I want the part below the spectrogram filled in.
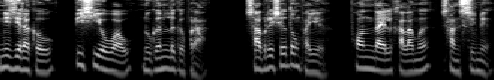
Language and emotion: Bodo, neutral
